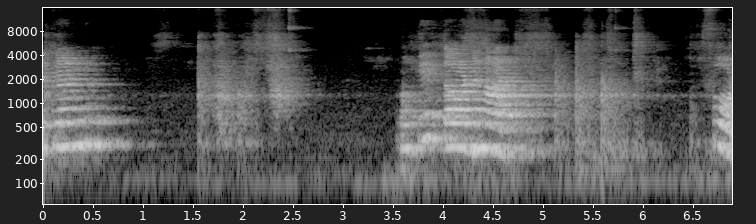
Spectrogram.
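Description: A woman speaks clearly and calmly, close by.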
